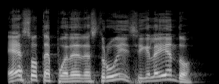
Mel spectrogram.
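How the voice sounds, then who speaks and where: A man teaches a Bible lesson in an animated, conversational way. His voice sits a bit high, and he keeps checking in with his listeners. He slips English fillers into his speech. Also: measured pace. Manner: drops English fillers into Spanish.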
